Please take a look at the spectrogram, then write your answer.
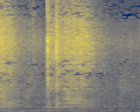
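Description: A spoon stirs tadka masala in a kadai for egg tadka with moong dal, giving a short scraping stir with a faint sizzle and a quick metallic clink, alone and close.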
